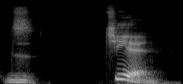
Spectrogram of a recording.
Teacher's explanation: We put the tip of the tongue behind the lower teeth and we say z.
